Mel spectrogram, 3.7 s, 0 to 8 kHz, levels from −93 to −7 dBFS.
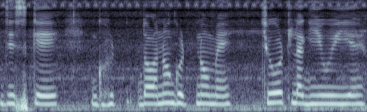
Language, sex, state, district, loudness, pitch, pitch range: Hindi, female, Bihar, Sitamarhi, -25 LUFS, 230 Hz, 225-240 Hz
